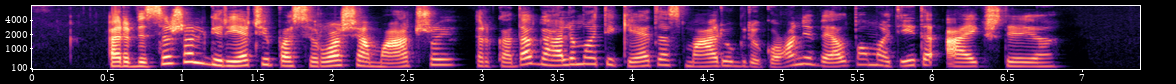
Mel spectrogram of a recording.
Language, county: Lithuanian, Utena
